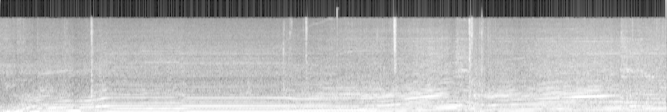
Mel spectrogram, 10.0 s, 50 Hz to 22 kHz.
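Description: Autozam AZ-1's small turbocharged three-cylinder engine accelerating hard from a standing start, heard from inside the cabin. The revs rise, hold steady for a few seconds, climb again, drop sharply about seven seconds in at a gear change, then climb once more.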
